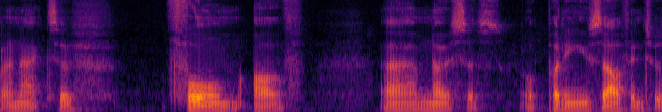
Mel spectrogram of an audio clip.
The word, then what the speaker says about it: gnosis: And okay, the last principle of chaos magic is gnosis, spelt with a G in, by the way. It's got nothing to do with your nose.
